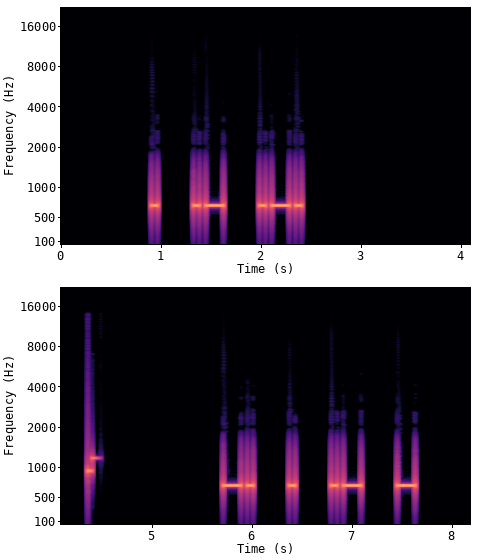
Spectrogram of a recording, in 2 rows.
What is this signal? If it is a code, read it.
Morse code, heard as a keyed tone, about 20 wpm, spaced as for 14 wpm, 700 Hz. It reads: EAR NEAT
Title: 054 Lesson 10f - Letter r - Words 20wpm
